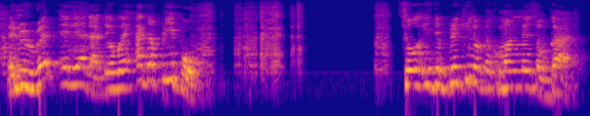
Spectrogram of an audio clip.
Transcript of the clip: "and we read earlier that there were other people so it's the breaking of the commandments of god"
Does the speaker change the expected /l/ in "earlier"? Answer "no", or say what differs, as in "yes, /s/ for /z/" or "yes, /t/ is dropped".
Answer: yes, /l/ is dropped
